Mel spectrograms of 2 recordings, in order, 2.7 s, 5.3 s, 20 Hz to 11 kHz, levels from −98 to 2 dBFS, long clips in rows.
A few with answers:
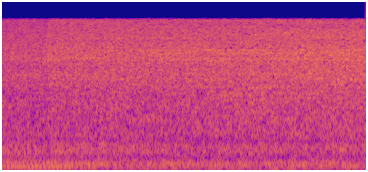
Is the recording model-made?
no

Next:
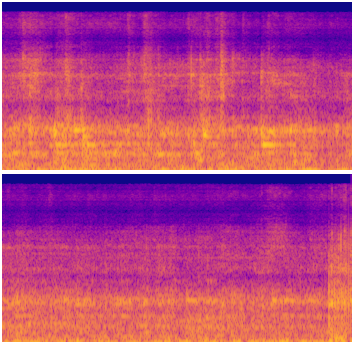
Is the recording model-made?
yes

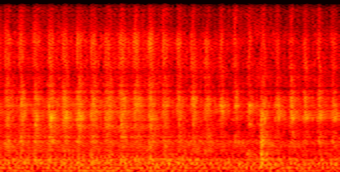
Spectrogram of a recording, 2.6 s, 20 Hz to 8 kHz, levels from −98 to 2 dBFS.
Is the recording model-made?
yes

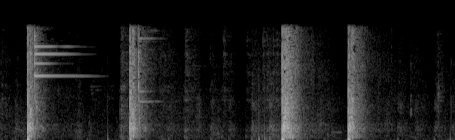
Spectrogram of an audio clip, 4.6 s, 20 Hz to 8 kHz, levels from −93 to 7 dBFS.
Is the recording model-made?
no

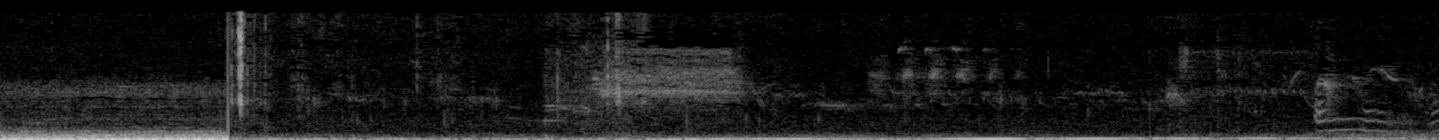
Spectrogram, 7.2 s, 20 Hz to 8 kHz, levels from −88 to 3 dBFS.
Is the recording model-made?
no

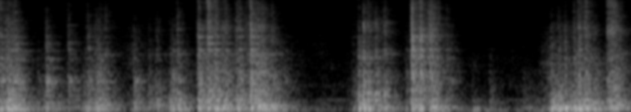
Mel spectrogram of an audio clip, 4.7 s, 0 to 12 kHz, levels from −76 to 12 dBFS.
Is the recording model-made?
no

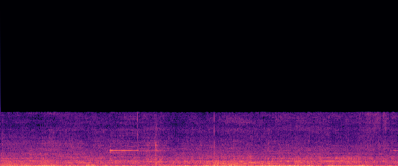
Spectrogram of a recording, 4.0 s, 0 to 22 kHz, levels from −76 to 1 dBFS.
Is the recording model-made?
yes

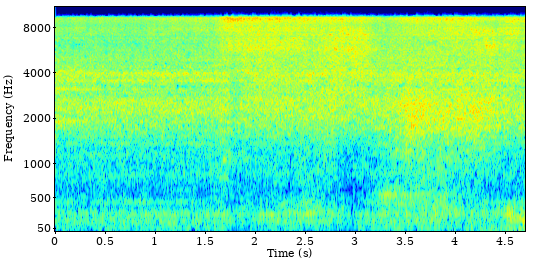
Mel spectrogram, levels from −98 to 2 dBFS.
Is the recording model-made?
yes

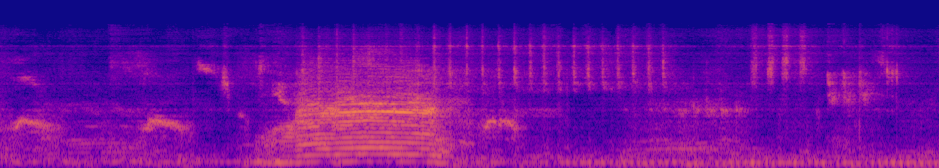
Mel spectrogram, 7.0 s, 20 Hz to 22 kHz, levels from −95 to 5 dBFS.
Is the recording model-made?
yes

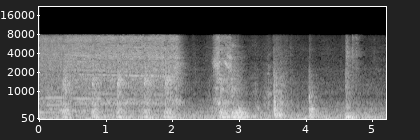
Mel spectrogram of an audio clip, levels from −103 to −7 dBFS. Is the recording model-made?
no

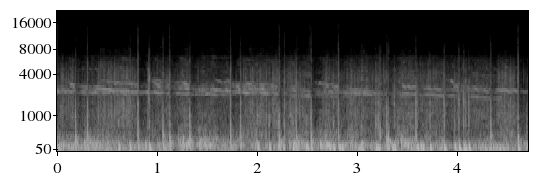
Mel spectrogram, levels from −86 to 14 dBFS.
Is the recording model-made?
no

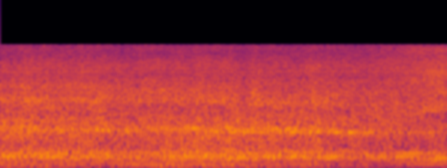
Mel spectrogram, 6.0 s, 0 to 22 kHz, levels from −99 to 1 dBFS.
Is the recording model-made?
yes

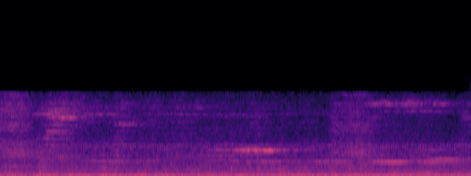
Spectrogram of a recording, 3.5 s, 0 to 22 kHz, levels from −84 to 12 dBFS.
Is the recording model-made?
no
